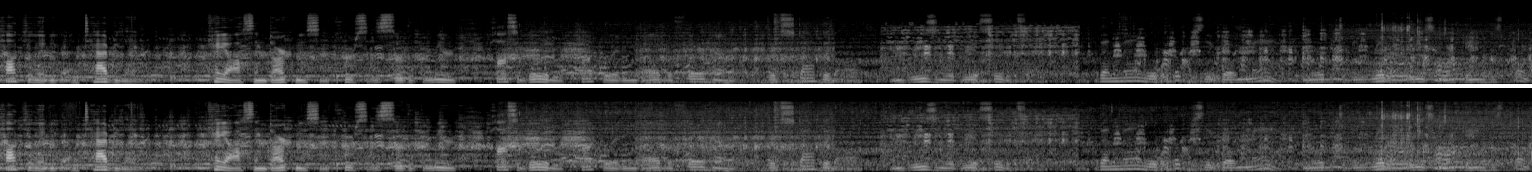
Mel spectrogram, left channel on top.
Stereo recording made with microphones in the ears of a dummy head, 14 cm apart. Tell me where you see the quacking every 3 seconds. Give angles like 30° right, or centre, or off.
70° right, 50° right, 20° right, 10° left, 20° left.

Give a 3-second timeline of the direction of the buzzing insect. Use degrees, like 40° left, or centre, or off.
30° right, centre, 10° left, 10° left, 20° right.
